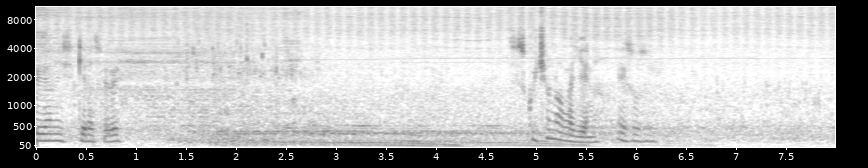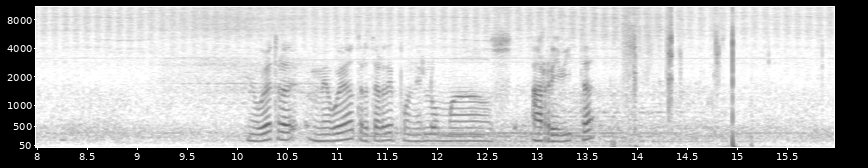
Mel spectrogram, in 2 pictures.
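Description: A submarine engine hums steadily underwater.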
